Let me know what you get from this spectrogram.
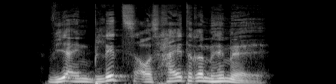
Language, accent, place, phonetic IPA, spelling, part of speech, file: German, Germany, Berlin, [viː aɪ̯n ˌblɪts aʊ̯s ˈhaɪ̯təʁəm hɪml̩], wie ein Blitz aus heiterem Himmel, prepositional phrase, De-wie ein Blitz aus heiterem Himmel.ogg
- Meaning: like a bolt out of the blue, like a bolt from the blue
